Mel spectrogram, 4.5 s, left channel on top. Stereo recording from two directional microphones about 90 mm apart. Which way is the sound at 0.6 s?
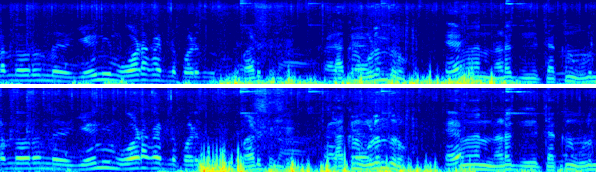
80° left.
